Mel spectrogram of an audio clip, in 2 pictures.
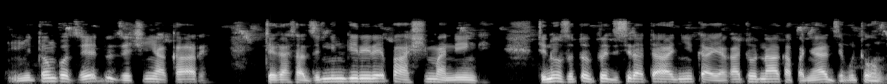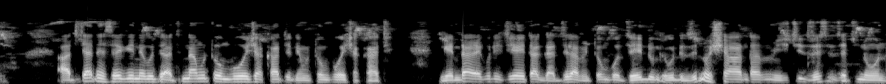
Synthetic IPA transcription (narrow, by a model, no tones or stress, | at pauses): mito̞mbo̞d͡ze̞ɗud͡ze̞t͡ʃiɲakaɾe | tikasad͡ziniŋɡiɾiɾe̞paʃimaniŋɡi | tino̞zo̞to̞pe̞d͡zisiɾataɲikajakato̞nakapaɲajad͡ze̞muto̞ːmboɦa̰tit͡ʃane̞s̬e̞kine̞kut̬iɦatinamuto̞mbo̞wet͡ʃakatine̞muto̞mbo̞we̞t͡ʃakaːti̥ | ŋɡe̞ndajekutitieitaɡʱad͡ziɾamito̞mbo̞d͡ze̞ɗuŋɡe̞kut̬id͡zino̞ʃandamiʒitid͡ze̞s̬e̞d͡zatino̞ːna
